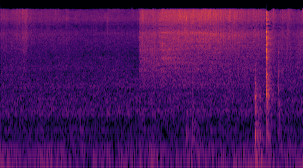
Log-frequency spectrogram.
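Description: Beaten egg frying in a hot non-stick pan: a faint sizzle that brightens abruptly about halfway through, over a steady low hum. A couple of sharp clicks come near the end.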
